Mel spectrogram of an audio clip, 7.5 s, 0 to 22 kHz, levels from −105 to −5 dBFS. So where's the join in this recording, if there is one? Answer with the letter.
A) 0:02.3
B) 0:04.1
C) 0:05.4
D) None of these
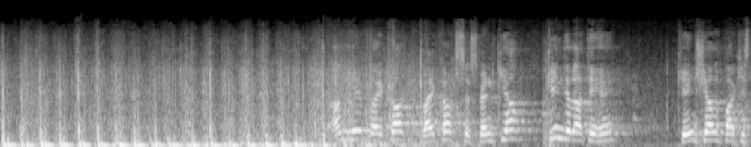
C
